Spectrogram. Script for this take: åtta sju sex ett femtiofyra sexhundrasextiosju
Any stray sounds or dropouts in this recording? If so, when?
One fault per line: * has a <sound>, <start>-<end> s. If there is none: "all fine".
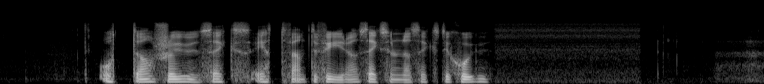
all fine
